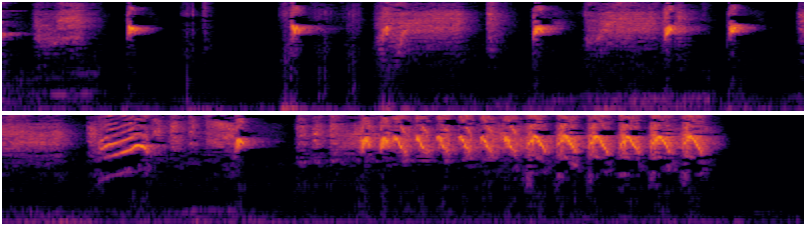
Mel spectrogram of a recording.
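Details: Crimson sunbird song meant to set other birds singing: thin, high chirps and short squeaky notes with pauses between them, then a rapid, even trill of sharp ticking notes lasting about two seconds before stopping.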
